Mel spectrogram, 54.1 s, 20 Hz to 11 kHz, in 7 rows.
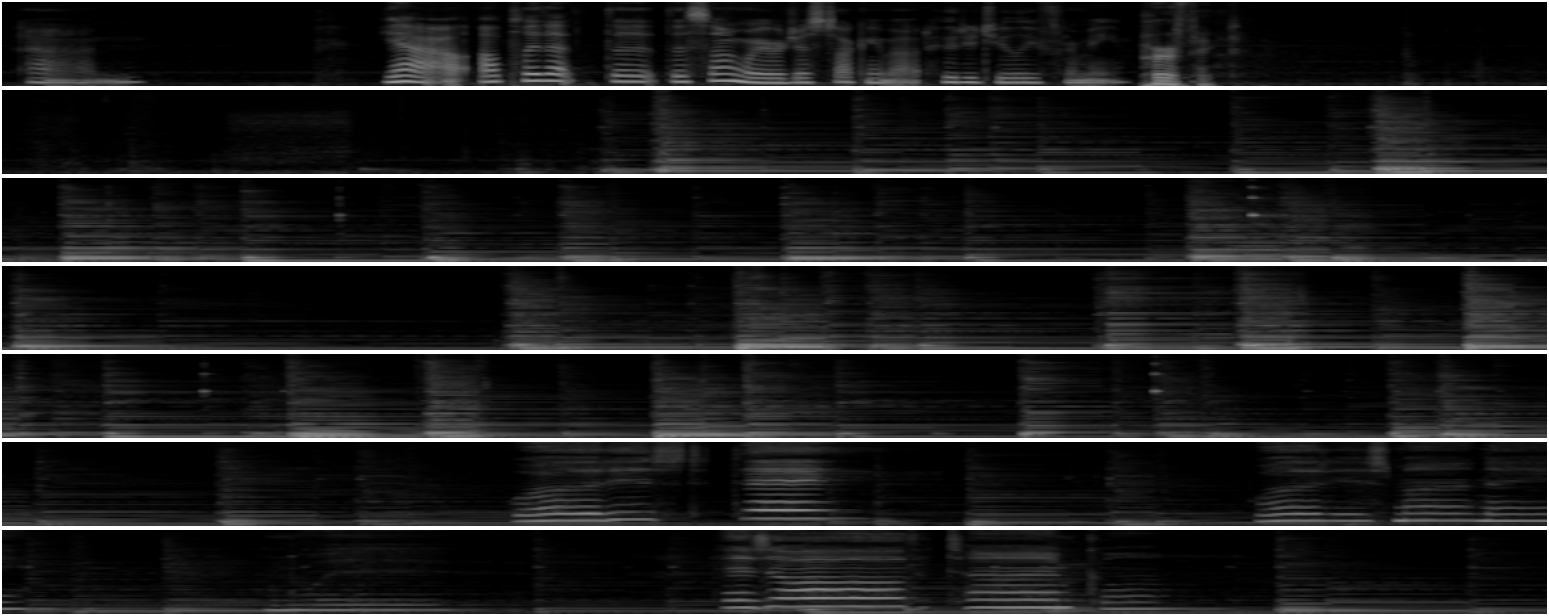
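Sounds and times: acoustic guitar chords: 10.7 - 54.0.

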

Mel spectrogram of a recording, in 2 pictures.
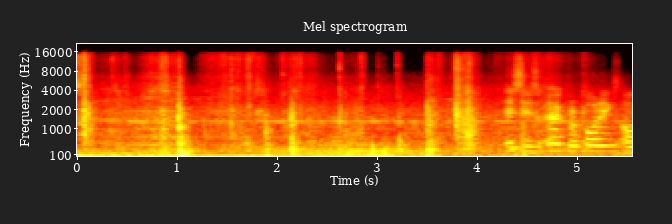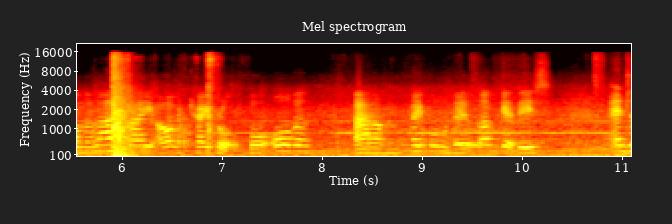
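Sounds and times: faint steady whine: 0.0 - 11.0
train low rumble: 0.2 - 10.9.

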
